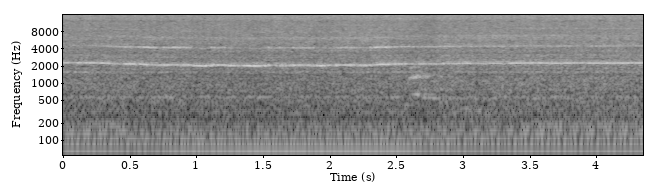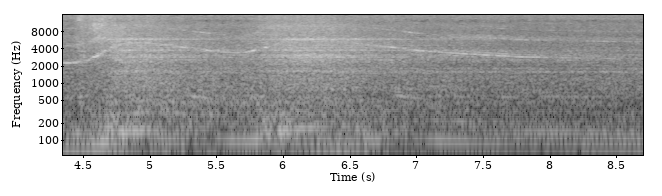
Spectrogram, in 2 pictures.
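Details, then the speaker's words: 1956 Ford F-100 with Powerdyne belt-driven centrifugal supercharger after replacing failed internal cog drive belt; steady low engine note under high whistle sweeping up with throttle blips; normal supercharger whine. "We're a little cruise through town here. Sounds good. Lots of whistling."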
